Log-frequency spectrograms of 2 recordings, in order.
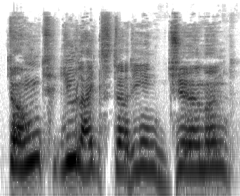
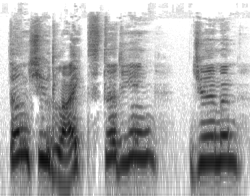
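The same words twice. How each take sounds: First: It sounds disapproving. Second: It sounds like checking a fact. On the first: The speaker disapproves of the listener's attitude. "Now showing our disapproval" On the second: The speaker wants to confirm information. "let's confirm information"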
